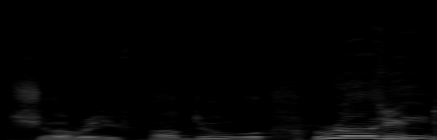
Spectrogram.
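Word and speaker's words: Shareef Abdur-Rahim: Sharif Abdul Rahim.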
